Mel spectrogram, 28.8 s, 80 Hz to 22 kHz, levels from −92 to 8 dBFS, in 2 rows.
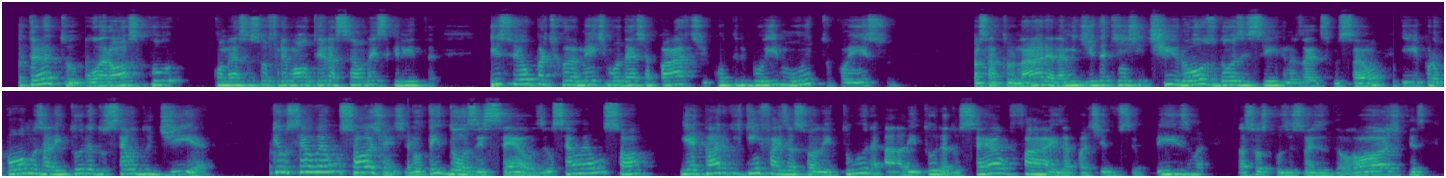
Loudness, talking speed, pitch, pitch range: -25 LUFS, 165 wpm, 175 Hz, 145-190 Hz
